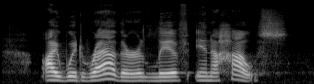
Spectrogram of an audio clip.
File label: Dictation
